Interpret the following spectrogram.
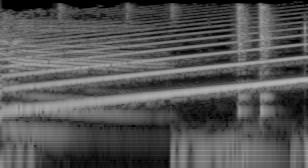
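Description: Siren-like electronic riser in a forró track: one tone sweeps steadily upward in pitch while the drums drop out. The bass and drums come back in about two-thirds of the way through.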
